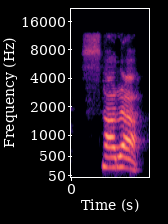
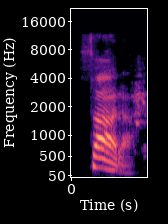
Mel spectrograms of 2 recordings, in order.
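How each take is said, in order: First: The stress is on the second syllable. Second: The stress is on the first syllable. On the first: The speaker calls it right. "the emphasis is on the second syllable" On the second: The speaker calls it wrong. "not Sarah"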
